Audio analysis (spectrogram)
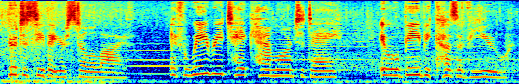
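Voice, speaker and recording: An actress playing a steady, practical female war leader in a fantasy video game, speaking in a measured, serious way. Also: mid-range voice, noisy background, natural voice. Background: clear music.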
